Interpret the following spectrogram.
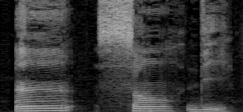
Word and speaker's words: incendie: And then you get the nasal. Incendie.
